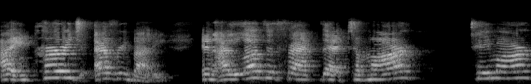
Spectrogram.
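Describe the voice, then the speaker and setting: A woman projects a raised voice with a high pitch and a bright, sharp tone. She speaks at a fairly slow pace with ordinary pitch variation. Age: 60s. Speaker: notary signing agent. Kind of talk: casual chat.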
